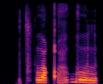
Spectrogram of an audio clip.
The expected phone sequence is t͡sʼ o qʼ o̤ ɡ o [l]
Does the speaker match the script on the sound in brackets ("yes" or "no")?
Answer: yes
